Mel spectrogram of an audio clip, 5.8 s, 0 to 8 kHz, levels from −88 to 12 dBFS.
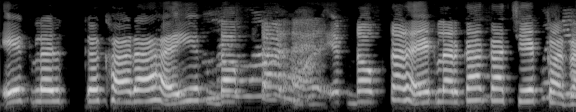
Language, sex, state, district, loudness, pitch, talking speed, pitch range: Hindi, female, Bihar, Sitamarhi, -14 LUFS, 295 Hz, 185 wpm, 280-320 Hz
